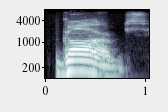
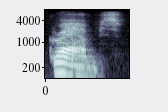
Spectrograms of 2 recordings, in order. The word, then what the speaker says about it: garbs: When the soul fronts nude, and here's the word of garbs, you pronounced it grabs.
